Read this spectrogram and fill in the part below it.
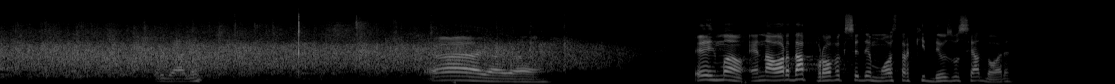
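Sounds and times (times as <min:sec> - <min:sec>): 
applause: 0:00.0 - 0:06.6
speech: 0:07.0 - 0:10.2.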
